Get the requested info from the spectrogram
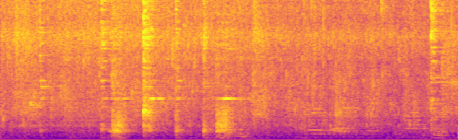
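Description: Sliced onions and green chillies sizzling in hot oil in a kadai, being stirred. The spoon scrapes and knocks against the pan a few times.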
